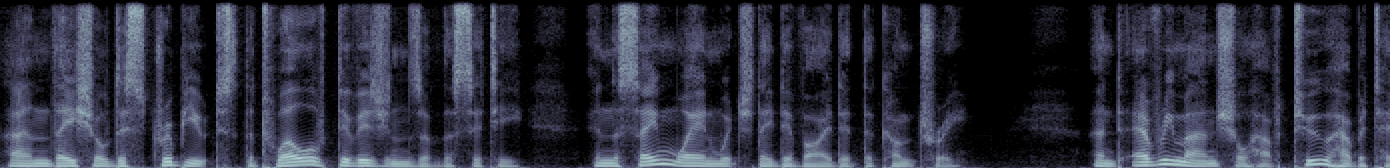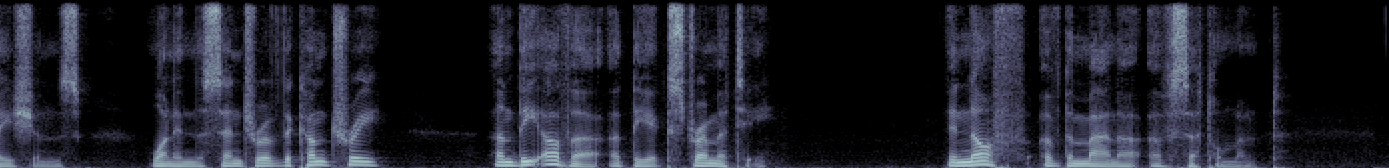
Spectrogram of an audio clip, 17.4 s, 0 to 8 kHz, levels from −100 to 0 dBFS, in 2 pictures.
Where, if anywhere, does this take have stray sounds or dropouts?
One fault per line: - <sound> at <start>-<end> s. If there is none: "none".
none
